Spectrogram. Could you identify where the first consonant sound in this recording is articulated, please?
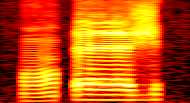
glottal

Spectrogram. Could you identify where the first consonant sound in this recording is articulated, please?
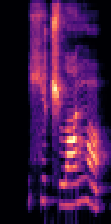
palatal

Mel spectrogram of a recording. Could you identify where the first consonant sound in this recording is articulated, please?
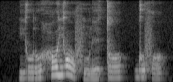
palatal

